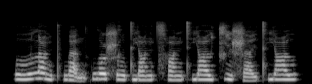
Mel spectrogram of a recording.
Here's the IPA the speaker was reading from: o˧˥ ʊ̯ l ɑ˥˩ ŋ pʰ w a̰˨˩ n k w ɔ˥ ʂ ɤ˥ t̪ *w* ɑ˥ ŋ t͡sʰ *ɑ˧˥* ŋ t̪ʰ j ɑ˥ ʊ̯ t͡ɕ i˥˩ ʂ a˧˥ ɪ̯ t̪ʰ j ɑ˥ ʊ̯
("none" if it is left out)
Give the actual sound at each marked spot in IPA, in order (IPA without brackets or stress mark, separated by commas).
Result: j, ɑ˥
